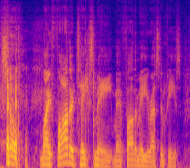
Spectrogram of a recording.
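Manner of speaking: usual speaking voice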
